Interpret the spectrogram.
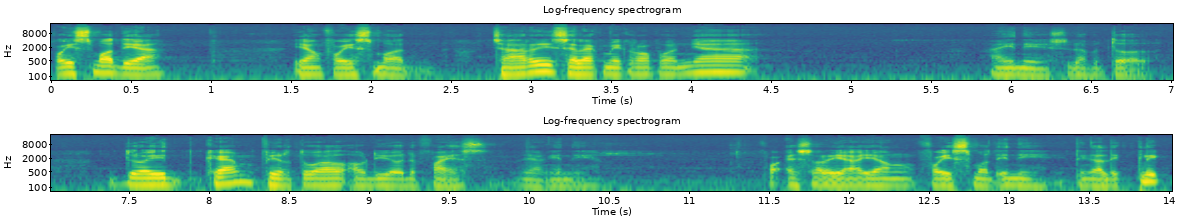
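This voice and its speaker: A man giving a casual, informal step-by-step software tutorial, often checking in with his listeners. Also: medium pitch, fairly even intonation, measured pace, vocal fry, long pauses.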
